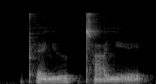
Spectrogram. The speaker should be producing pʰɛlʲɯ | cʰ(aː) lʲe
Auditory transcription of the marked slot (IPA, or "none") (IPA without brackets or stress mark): a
